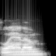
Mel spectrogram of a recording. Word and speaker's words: Lanham: last name lamp them it's Lanham le in H am and that's for um like people who are familiar with the Maryland area there's a Lanham Marilyn so and that's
